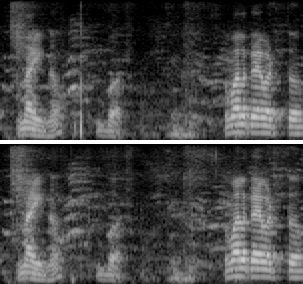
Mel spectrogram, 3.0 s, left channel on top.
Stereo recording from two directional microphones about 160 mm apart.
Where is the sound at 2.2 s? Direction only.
Centre (ahead or behind).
